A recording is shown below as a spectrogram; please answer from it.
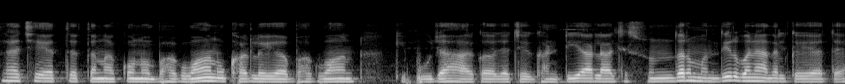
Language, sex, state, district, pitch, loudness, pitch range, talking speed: Maithili, male, Bihar, Madhepura, 135 Hz, -16 LUFS, 130-145 Hz, 185 wpm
